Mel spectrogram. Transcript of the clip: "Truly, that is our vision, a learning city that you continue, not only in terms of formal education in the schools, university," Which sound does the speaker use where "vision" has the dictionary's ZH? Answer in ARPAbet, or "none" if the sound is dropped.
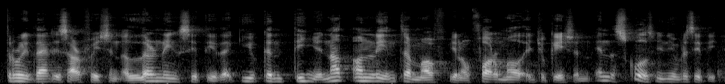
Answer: SH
